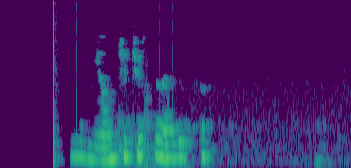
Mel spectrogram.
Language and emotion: Russian, neutral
